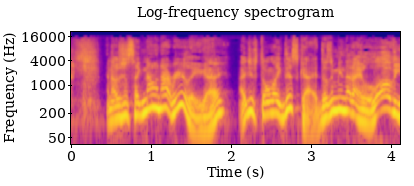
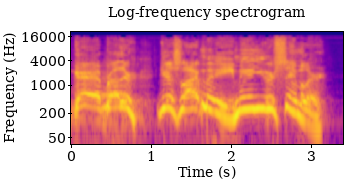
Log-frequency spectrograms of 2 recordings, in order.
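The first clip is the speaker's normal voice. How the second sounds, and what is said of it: Imitates a Southern American man. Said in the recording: “all Trump supporters aren't Southerners. That's my impression of that specific guy.”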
